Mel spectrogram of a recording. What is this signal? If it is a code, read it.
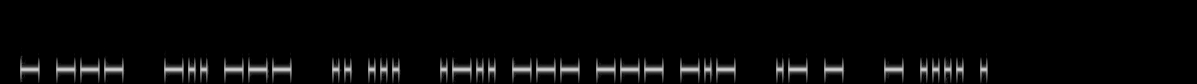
Morse code, heard as a keyed tone, about 20 wpm, 700 Hz. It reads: TO DO IS LOOK AT THE
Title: Sets of 9 Words - 20wpm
